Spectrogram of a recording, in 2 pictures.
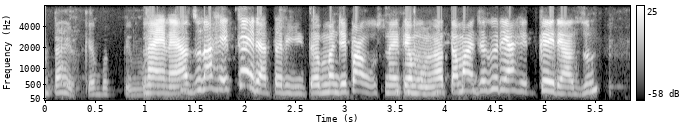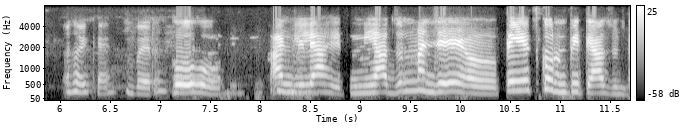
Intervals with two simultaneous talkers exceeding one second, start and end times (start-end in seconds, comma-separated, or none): none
